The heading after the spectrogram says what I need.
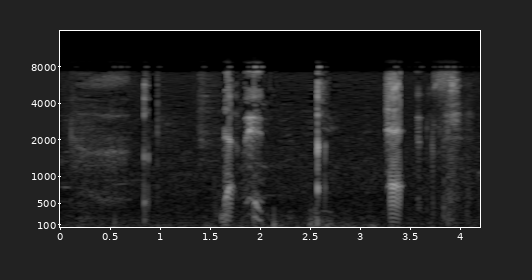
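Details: A daughter deliberately burps the alphabet as several short voiced burps over quiet room noise.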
